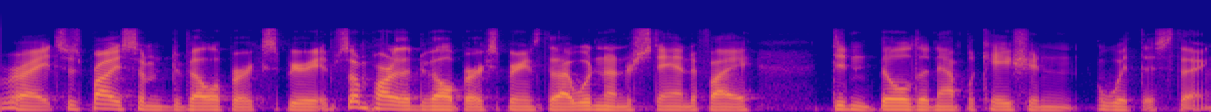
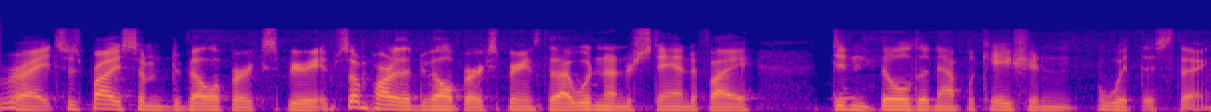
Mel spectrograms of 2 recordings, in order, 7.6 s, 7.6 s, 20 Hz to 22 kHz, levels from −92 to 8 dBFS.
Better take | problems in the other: first | noise reduction (neural mask model Resemble Enhance denoiser)

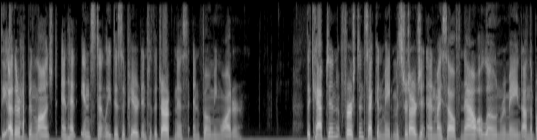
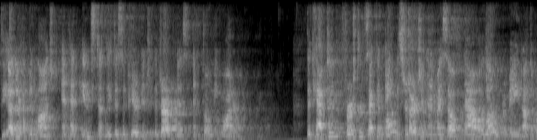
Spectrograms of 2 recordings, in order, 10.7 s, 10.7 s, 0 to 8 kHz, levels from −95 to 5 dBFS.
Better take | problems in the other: first | noise reduction (neural separator model SepFormer DNS4)

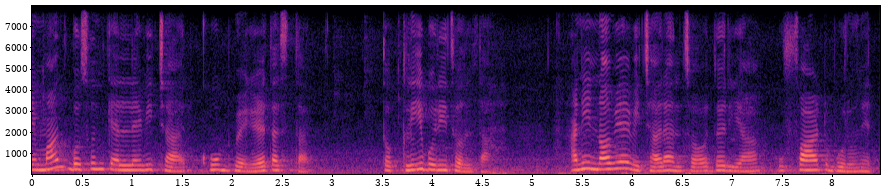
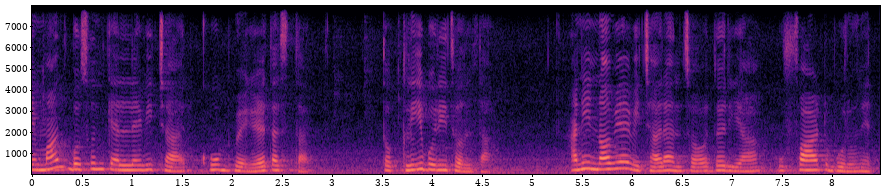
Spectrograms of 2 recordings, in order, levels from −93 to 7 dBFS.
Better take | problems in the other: second | background sound (Breathing); 17 dB below the speech

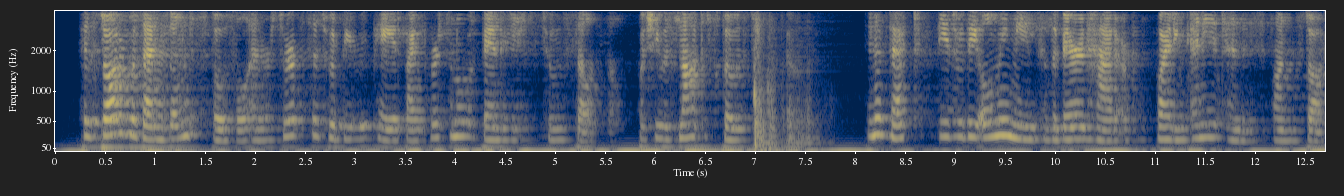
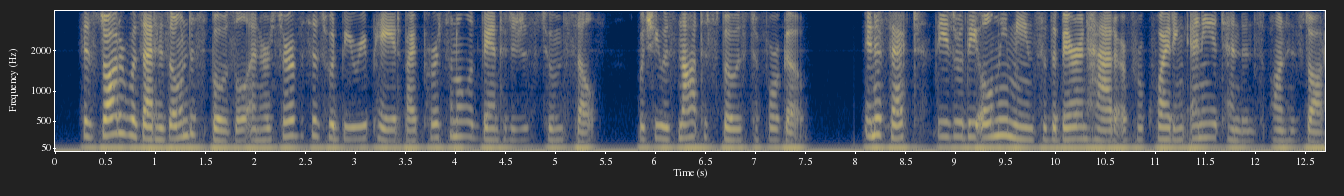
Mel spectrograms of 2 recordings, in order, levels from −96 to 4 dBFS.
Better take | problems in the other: second | noise reduction (neural mask model DeepFilterNet 3)

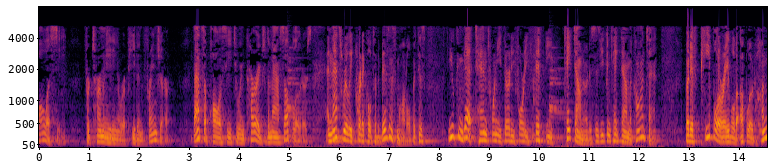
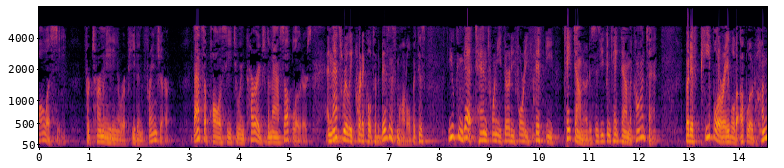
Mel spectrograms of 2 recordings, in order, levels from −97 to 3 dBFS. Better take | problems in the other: second | background sound (Gong); 20 dB below the speech

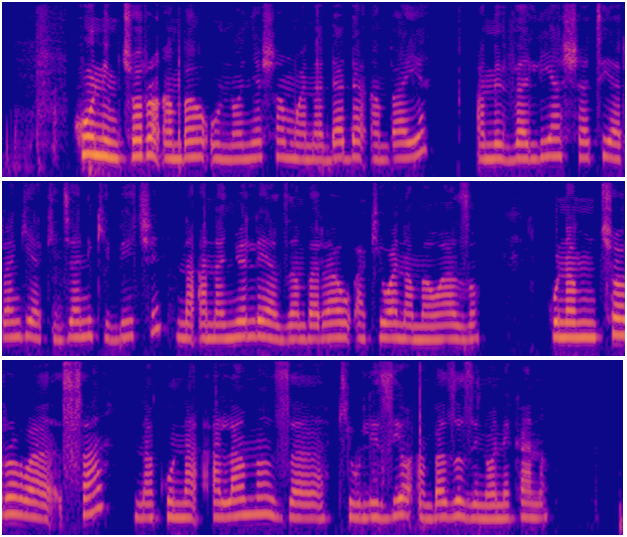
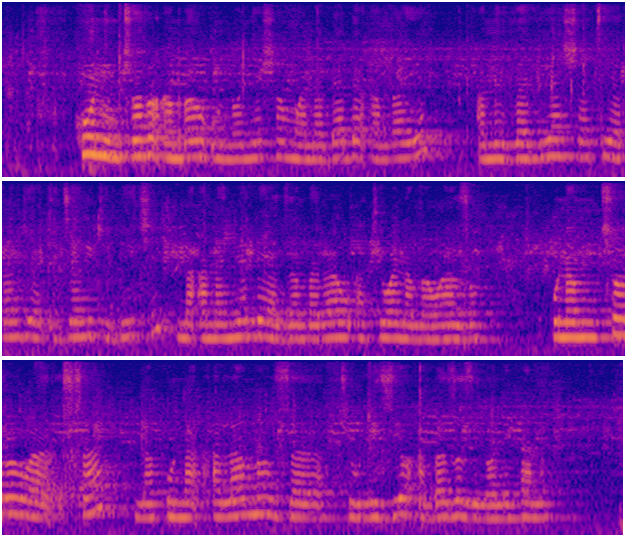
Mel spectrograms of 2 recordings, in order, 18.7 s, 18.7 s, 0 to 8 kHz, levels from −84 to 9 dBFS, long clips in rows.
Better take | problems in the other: first | background sound (Bus); 18 dB below the speech // room echo; dies away in 0.6 s

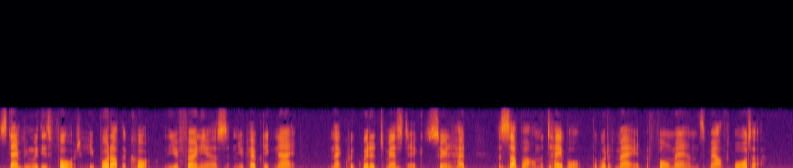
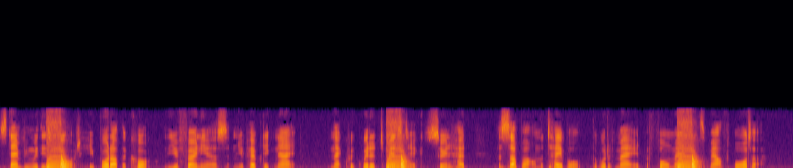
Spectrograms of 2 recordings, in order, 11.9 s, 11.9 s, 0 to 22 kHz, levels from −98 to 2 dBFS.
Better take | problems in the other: first | background sound (Drill); 4 dB above the speech

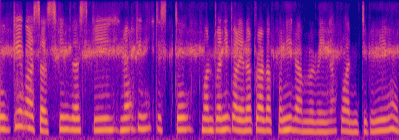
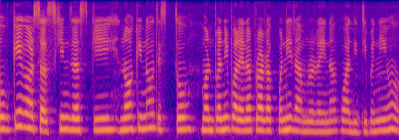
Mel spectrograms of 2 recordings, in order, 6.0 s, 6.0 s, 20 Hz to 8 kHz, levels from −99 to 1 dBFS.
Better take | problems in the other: second | noise reduction (neural diffusion model UNIVERSE++)

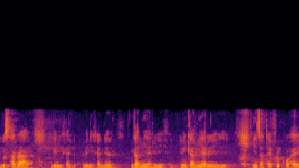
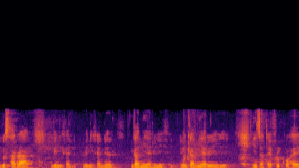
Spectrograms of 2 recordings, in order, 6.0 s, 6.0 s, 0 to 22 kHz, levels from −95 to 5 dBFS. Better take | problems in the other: first | background sound (Skateboard); 19 dB below the speech

